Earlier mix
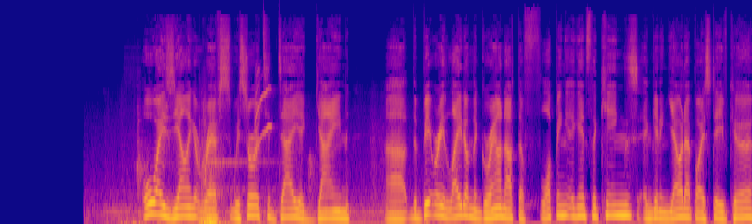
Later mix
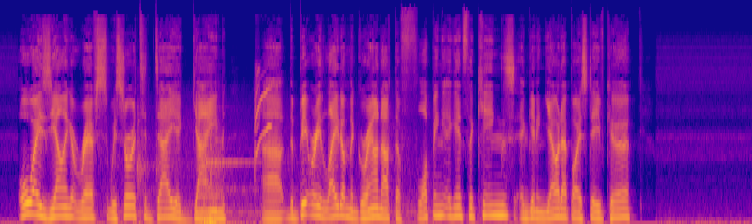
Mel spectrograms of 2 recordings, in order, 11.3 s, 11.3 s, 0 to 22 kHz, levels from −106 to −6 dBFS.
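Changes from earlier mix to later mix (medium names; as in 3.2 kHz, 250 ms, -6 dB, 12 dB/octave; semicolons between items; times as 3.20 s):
speech: entry -1.85 s; master: add tilt shelf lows -6 dB, about 660 Hz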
